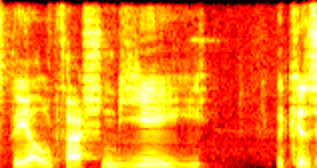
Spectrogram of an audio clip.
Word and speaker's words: Ye: Yeah.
